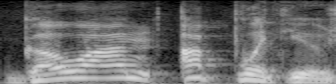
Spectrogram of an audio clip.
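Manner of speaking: high, loud order; shouting. Acted. Father shouting at his son to go up, loud. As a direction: shout him up the stairs. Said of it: "shouted his father".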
